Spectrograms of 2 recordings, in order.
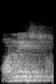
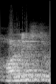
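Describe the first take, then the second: First: The word begins with a vowel sound. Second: The word begins with an h sound. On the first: The speaker calls it right. "এইচ উচ্চারণ কিন্তু হচ্ছে না" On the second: The speaker calls it wrong. "হনেস্ট বলে না"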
